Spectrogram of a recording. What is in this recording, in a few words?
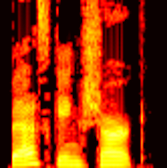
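"basking shark", British English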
